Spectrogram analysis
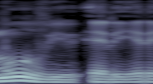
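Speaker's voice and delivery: mock whispering. Retelling what they say by the slide: retelling a whisper.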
